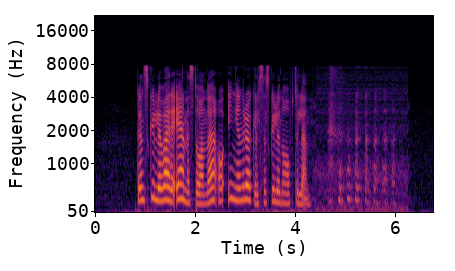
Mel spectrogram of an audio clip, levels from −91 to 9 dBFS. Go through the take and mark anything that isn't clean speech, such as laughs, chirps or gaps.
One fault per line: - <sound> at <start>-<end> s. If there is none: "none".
- laugh at 4.6-6.2 s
